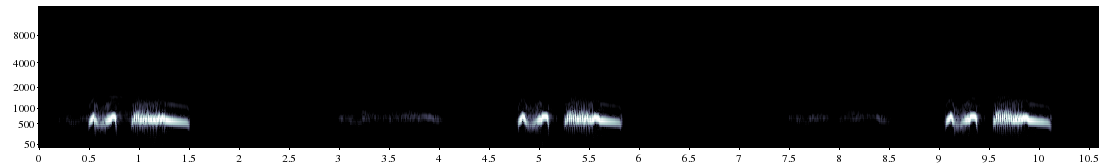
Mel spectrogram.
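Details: Spotted dove giving the Vietnamese 'gáy thúc gù' coo style, used as a decoy call. Each phrase is two short clipped notes followed by a longer falling coo, repeated about every four seconds. Fainter soft coos sit between phrases, in quiet surroundings.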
